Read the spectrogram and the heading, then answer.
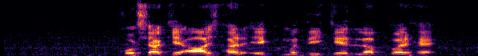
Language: Urdu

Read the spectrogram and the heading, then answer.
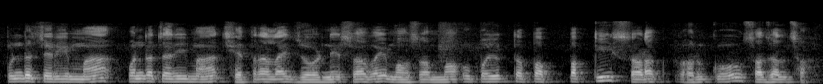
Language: Nepali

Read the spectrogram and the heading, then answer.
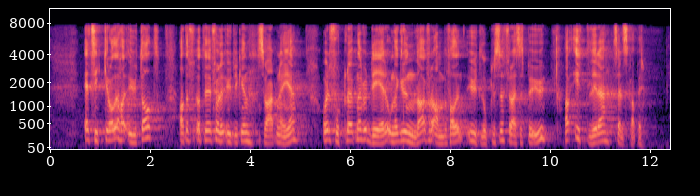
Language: Norwegian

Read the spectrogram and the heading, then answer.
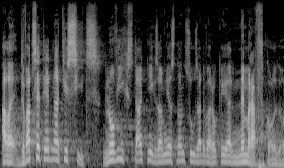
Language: Czech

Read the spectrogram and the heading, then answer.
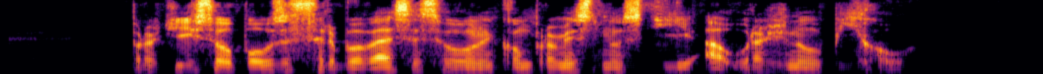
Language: Czech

